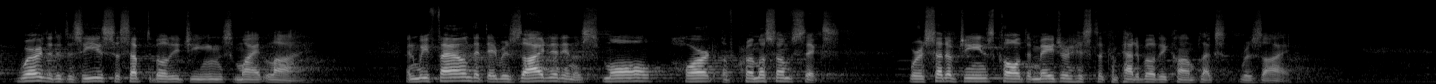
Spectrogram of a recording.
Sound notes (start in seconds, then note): none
